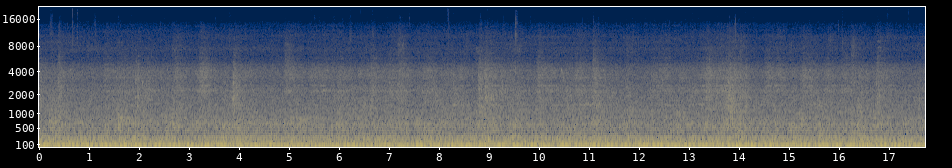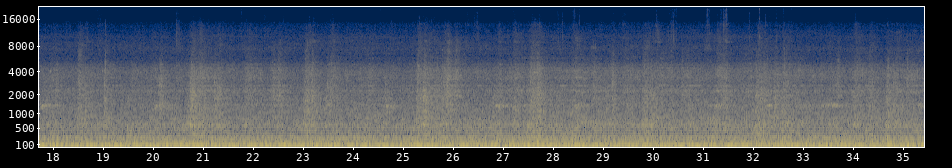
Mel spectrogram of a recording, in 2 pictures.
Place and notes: Jiaxing Park, Da’an Dist., Taipei City - Sound of the construction site
Sound from construction site, Traffic Sound, in the park
30 July 2015, ~17:00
